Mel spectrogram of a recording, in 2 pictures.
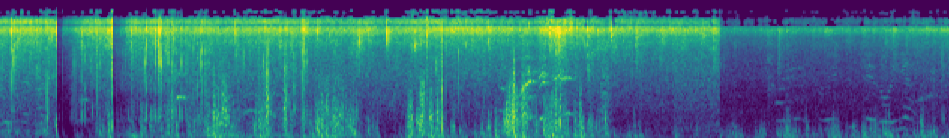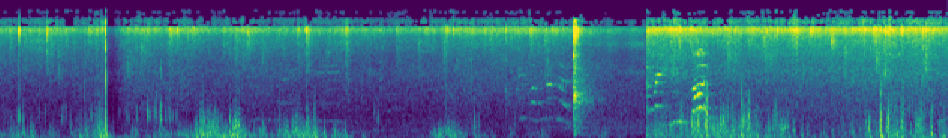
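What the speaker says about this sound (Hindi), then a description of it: "मैं आपको अभी इसकी आवाज़ें सुनाती हूँ, इतनी प्यारी और इतनी ज़्यादा बारिश हुई है" Heavy rain pours steadily, a dense hiss of drops hitting surfaces that swells and eases in waves over a long stretch.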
